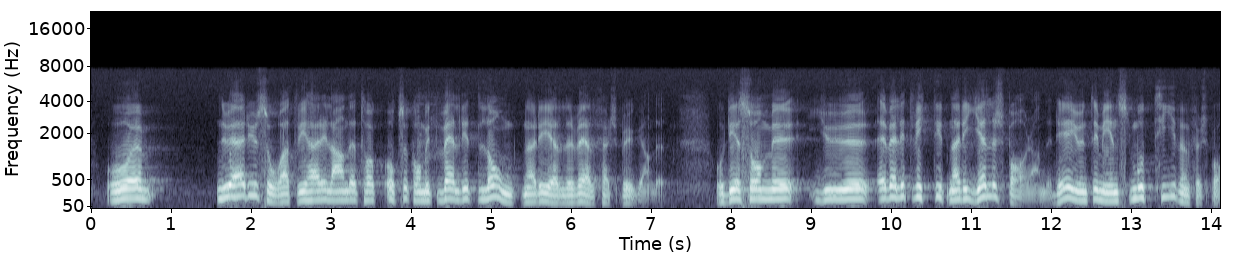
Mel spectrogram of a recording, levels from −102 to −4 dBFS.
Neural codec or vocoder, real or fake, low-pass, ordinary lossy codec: none; real; none; none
